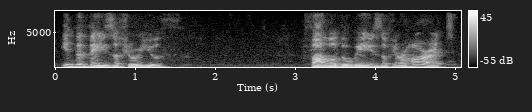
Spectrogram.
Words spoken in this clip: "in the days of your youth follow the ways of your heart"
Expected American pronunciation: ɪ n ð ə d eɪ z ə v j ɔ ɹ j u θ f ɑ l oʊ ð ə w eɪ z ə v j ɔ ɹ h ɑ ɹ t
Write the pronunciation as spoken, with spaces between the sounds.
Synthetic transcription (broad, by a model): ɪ n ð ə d eɪ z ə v j ɔ ɹ j u θ f ɑ l oʊ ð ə w eɪ z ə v j ɔ ɹ h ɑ ɹ t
